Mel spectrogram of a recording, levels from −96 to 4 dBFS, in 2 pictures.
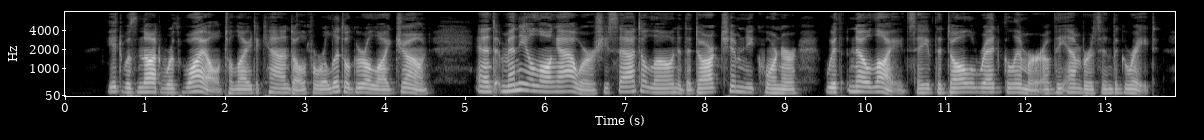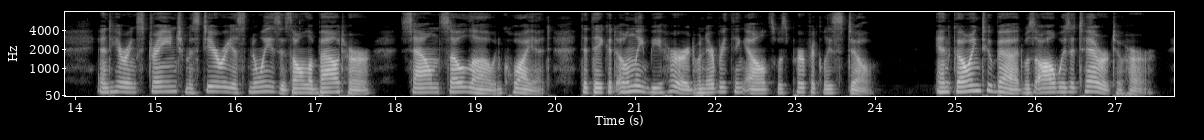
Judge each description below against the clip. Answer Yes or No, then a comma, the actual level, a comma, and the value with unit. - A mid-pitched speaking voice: Yes, medium, 150 Hz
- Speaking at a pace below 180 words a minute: Yes, average, 165 wpm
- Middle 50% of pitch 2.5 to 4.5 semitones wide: Yes, average, 3.8 semitones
